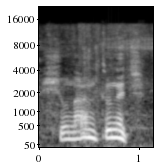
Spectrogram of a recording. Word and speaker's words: Xunantunich: How How do you pronounce this again? Shunan tunich.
